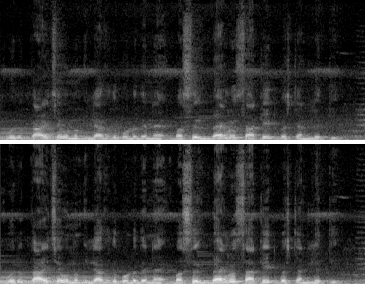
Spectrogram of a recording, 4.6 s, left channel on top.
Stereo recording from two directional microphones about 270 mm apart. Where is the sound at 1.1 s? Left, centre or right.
Right.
